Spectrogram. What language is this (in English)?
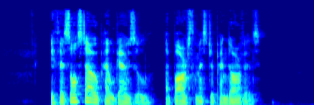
Cornish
